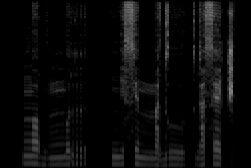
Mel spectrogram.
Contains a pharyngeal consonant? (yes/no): no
